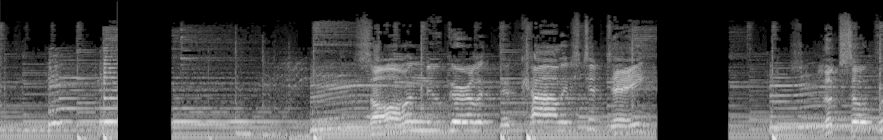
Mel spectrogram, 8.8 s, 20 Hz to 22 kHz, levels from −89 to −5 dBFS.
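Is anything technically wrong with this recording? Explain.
Yes. Two stream reconnects, at 1.17–1.73 s and 6.57–7.30 s. Each time the connection dropped and a fresh decoder restarted mid-stream. The sound cuts to silence for 540 ms and 717 ms, then resumes about 500 ms and 400 ms further on, skipping ahead.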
